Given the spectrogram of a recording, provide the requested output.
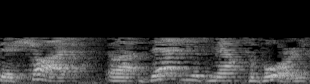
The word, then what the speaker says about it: Tabor: That is Mount Tabor, is how the Hebrews pronounce it. Spelled T-A-B-O-R. We've got a street named that not far from here, too. Tabor, I think, is the way most of us pronounce it. But Tabor is how it ought to be.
